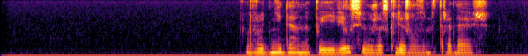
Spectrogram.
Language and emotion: Russian, neutral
